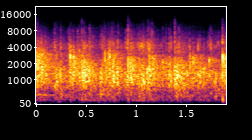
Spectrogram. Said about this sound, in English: Let's give the Lord another mighty hand clap.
